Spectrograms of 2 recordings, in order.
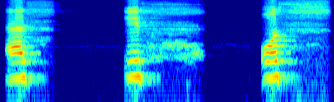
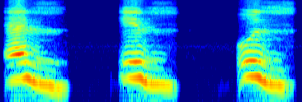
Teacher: अब यहाँ पर सिफत सीन सौद में सिफत पूरे सिफात सेम है, ज और सीन को बारीक करेंगे, सौ को मोटा करेंगे। इसमें सीन और सौद में सिफत हमस है जिसकी वजह से हवा भी बाहर आ रही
